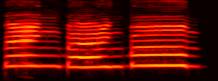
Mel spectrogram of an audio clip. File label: Cartoon Voice Bing Bam Boom Goofy; AdobeCC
